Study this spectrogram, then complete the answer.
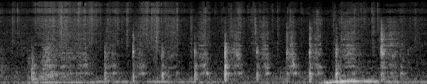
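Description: Onions frying in a pan for a lentil curry, a soft sizzle under repeated clinks and scrapes of a spoon stirring against the pan.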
